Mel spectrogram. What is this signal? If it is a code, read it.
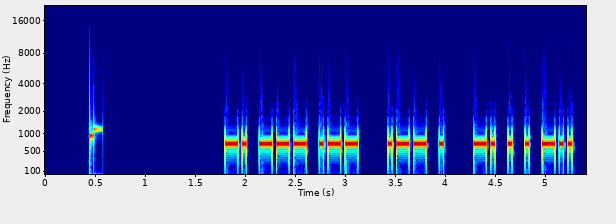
Morse code, heard as a keyed tone, about 28 wpm, 700 Hz. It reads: NOW WE NEED
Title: Sentences from Top 1000 Words - Review Part 4 - 28wpm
